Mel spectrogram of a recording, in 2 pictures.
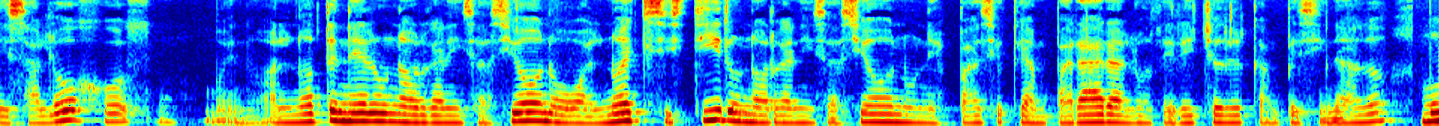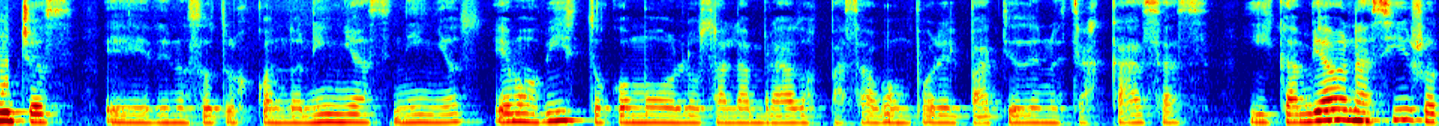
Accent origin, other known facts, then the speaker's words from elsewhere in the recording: Santiago del Estero, Argentina; soy de Santiago del Estero, de una comunidad indígena de pueblo originario Vilela.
